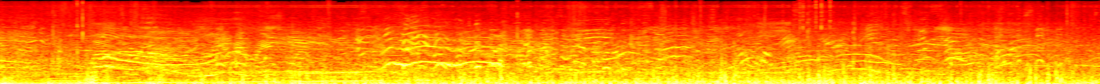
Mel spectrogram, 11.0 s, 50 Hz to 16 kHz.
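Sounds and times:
car engine at high revs: 0.0s - 5.4s
people talking: 0.0s - 11.0s.

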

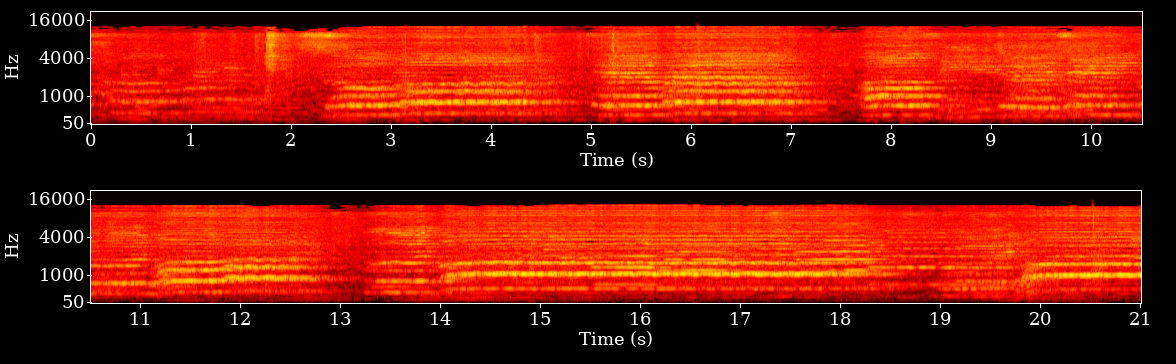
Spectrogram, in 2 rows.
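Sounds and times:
voices singing long held notes: 0.0s - 21.0s.

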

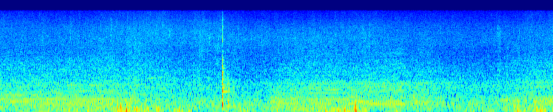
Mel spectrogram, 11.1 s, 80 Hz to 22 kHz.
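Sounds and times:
steady droning hum: 0.0s - 11.0s.

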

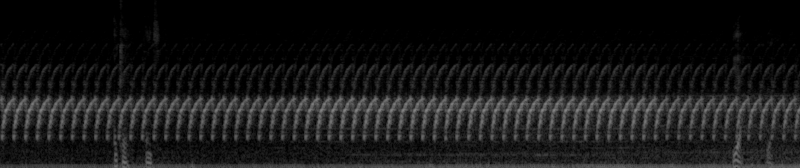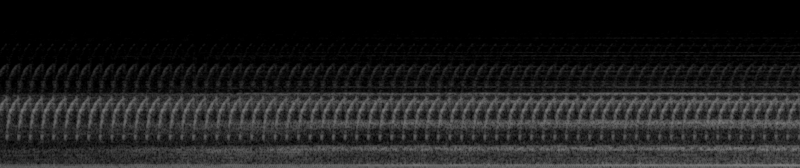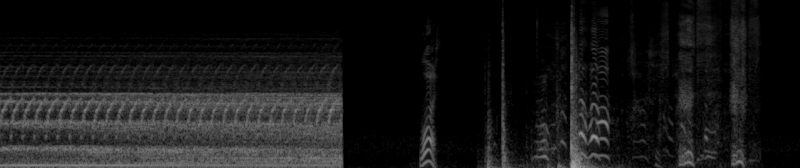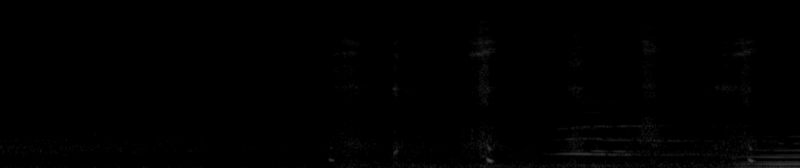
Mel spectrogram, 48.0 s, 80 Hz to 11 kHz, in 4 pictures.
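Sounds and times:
car alarm warbling: 0.0s - 29.2s
low drone: 8.4s - 29.2s, 44.4s - 48.0s.

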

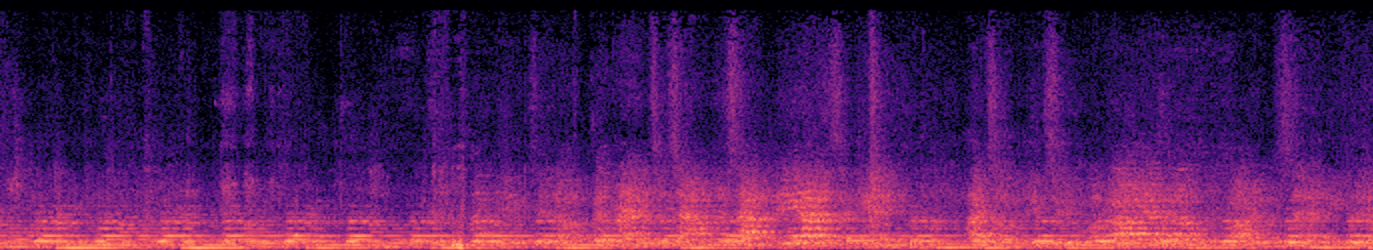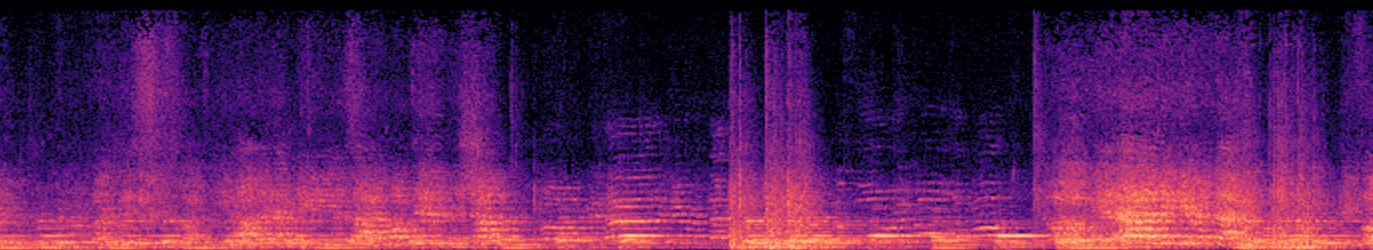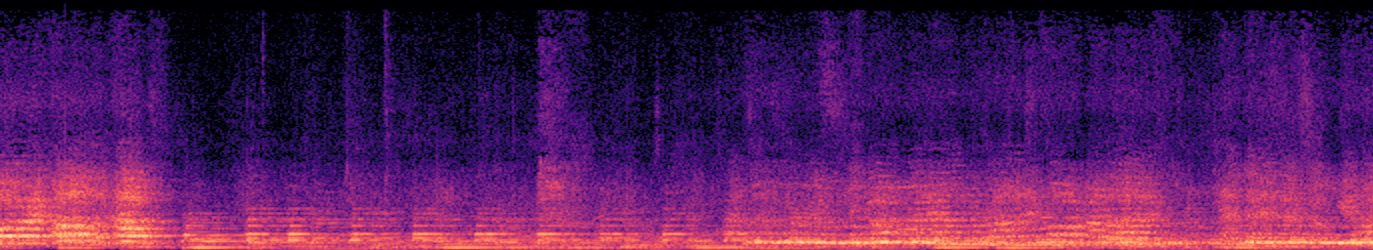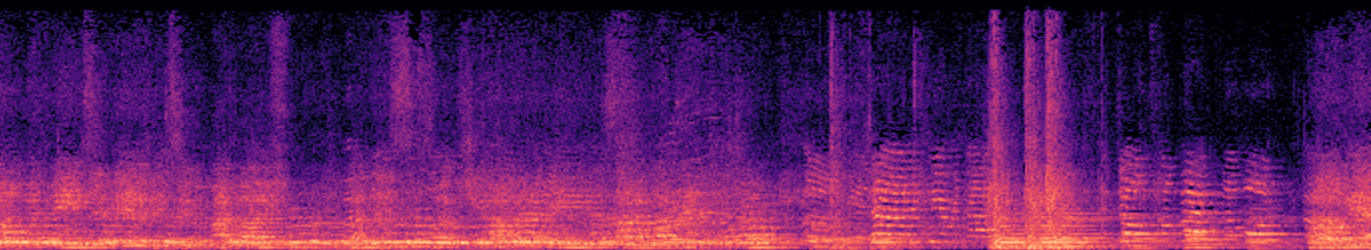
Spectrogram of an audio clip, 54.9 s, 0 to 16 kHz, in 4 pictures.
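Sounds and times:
children's chorus singing: 0.0s - 54.9s.

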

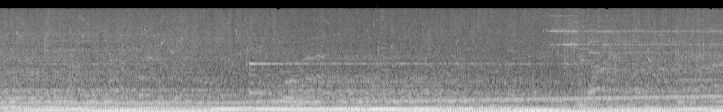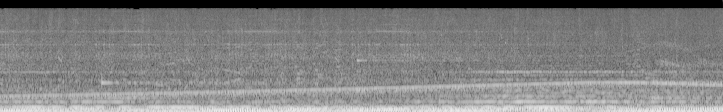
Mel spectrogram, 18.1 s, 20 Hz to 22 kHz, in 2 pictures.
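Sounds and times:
ambient electronic synthesizer music: 0.0s - 18.0s.

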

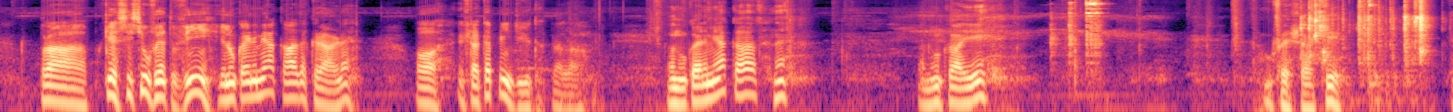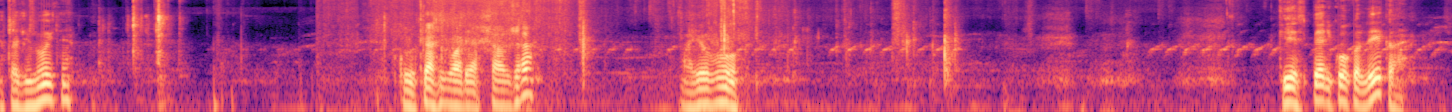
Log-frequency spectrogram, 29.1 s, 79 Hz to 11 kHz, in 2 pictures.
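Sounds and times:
metallic clicks and clinks: 10.5s - 11.2s, 13.0s - 14.8s.

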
